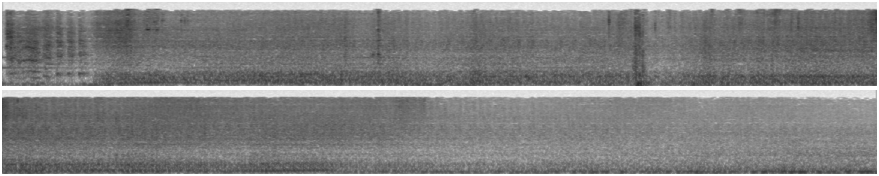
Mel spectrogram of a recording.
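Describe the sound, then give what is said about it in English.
A car engine hums steadily as the vehicle drives along the road on a short drive back to Chicago, a low continuous rumble with tire noise, briefly punctuated by a sharp click or thump partway through. “We get in the car and start the short drive back to Chicago.”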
